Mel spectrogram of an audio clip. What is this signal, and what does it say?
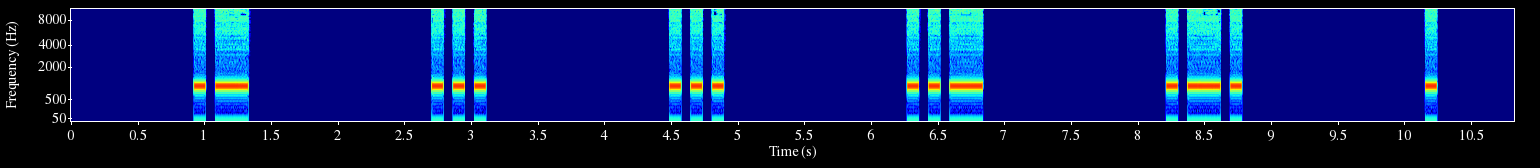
Morse code, heard as a keyed tone, about 15 wpm, spaced as for 5 wpm, 1000 Hz. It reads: ASSURE
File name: qotdfiles / 5wpm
